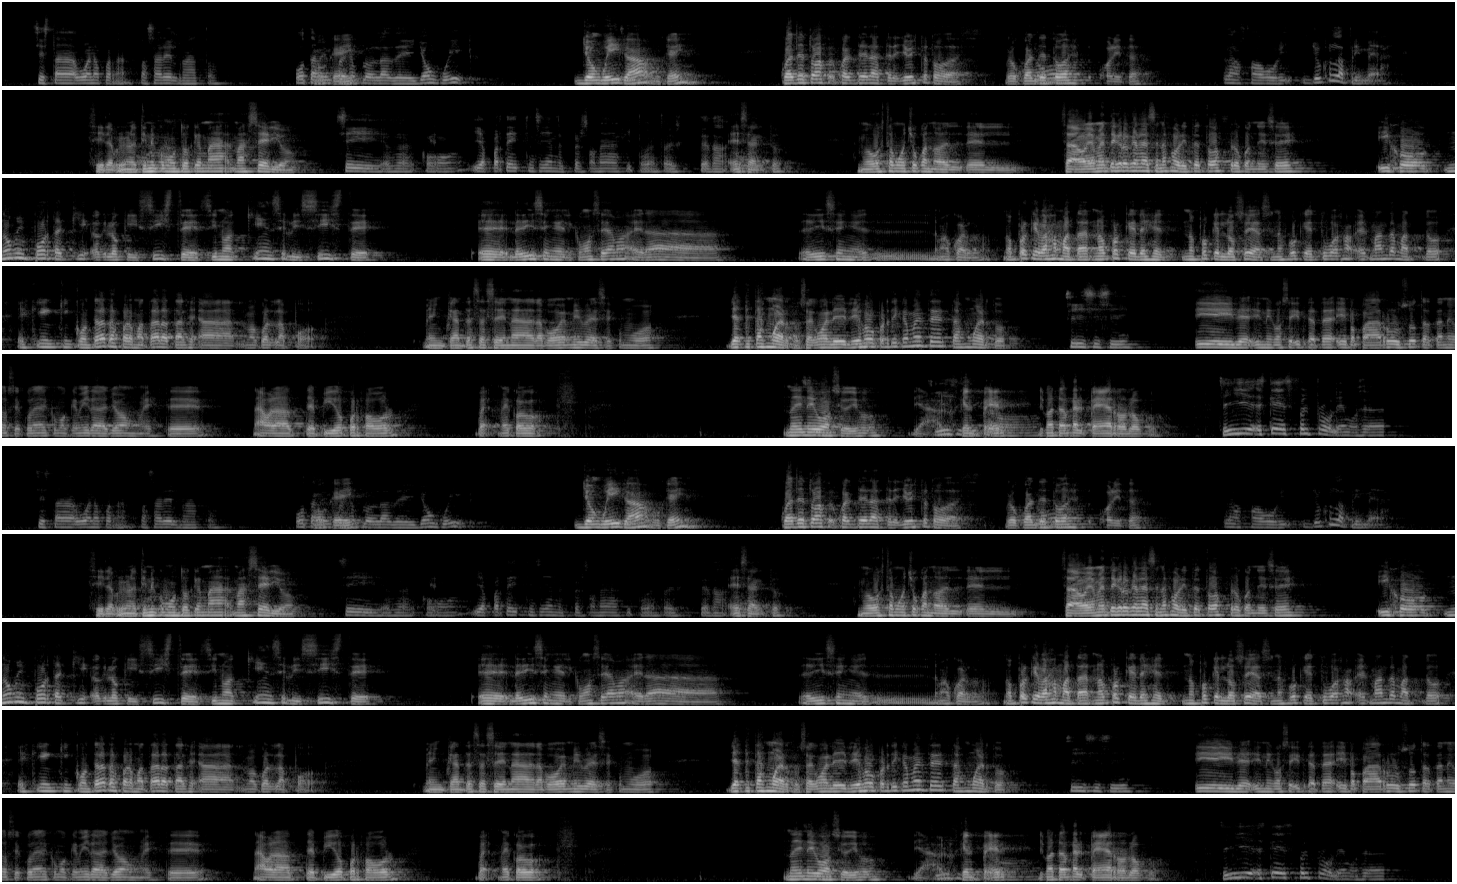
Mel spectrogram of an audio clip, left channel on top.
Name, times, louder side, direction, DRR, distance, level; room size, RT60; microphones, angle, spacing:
voice 1, 0.3-2.3 2.9-4.6 5.9-6.0 6.3-6.8 10.3-10.7 12.2-13.9 15.6-16.5 17.9-22.1 54.2-54.9 66.1-66.4 67.4-68.9 70.3-71.9, left 4 dB, 65° left, 14 dB, 0.6 m, -40 dB
voice 2, 3.1-3.5 5.7-6.9 7.8-9.6 10.0-10.8 11.0-11.4 15.4-17.5 21.8-22.3 23.1-24.7 25.1-27.5 28.3-32.8 33.8-36.3 37.0-43.4 43.7-46.7 47.8-50.1 50.8-53.6 55.5-60.1 60.6-62.1 62.9-63.8 65.9-66.9 67.2-68.1 68.6-69.7, equal, 5° left, 10 dB, 0.5 m, -30 dB
22.5 x 8.8 x 6.3 m, 0.76 s
head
